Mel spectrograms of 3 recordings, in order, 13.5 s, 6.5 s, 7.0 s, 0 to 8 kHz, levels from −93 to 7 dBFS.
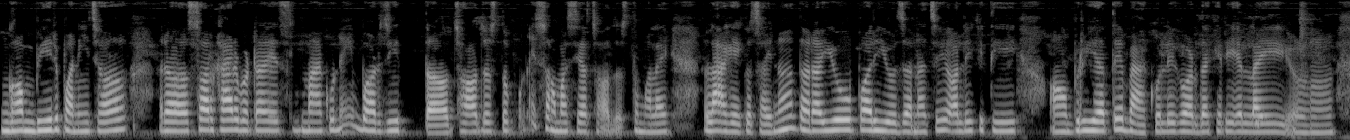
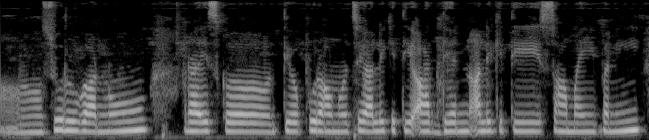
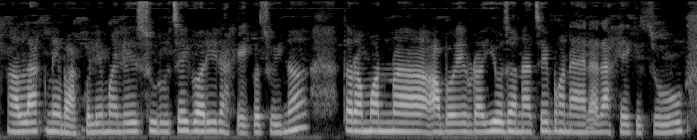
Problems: none marked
